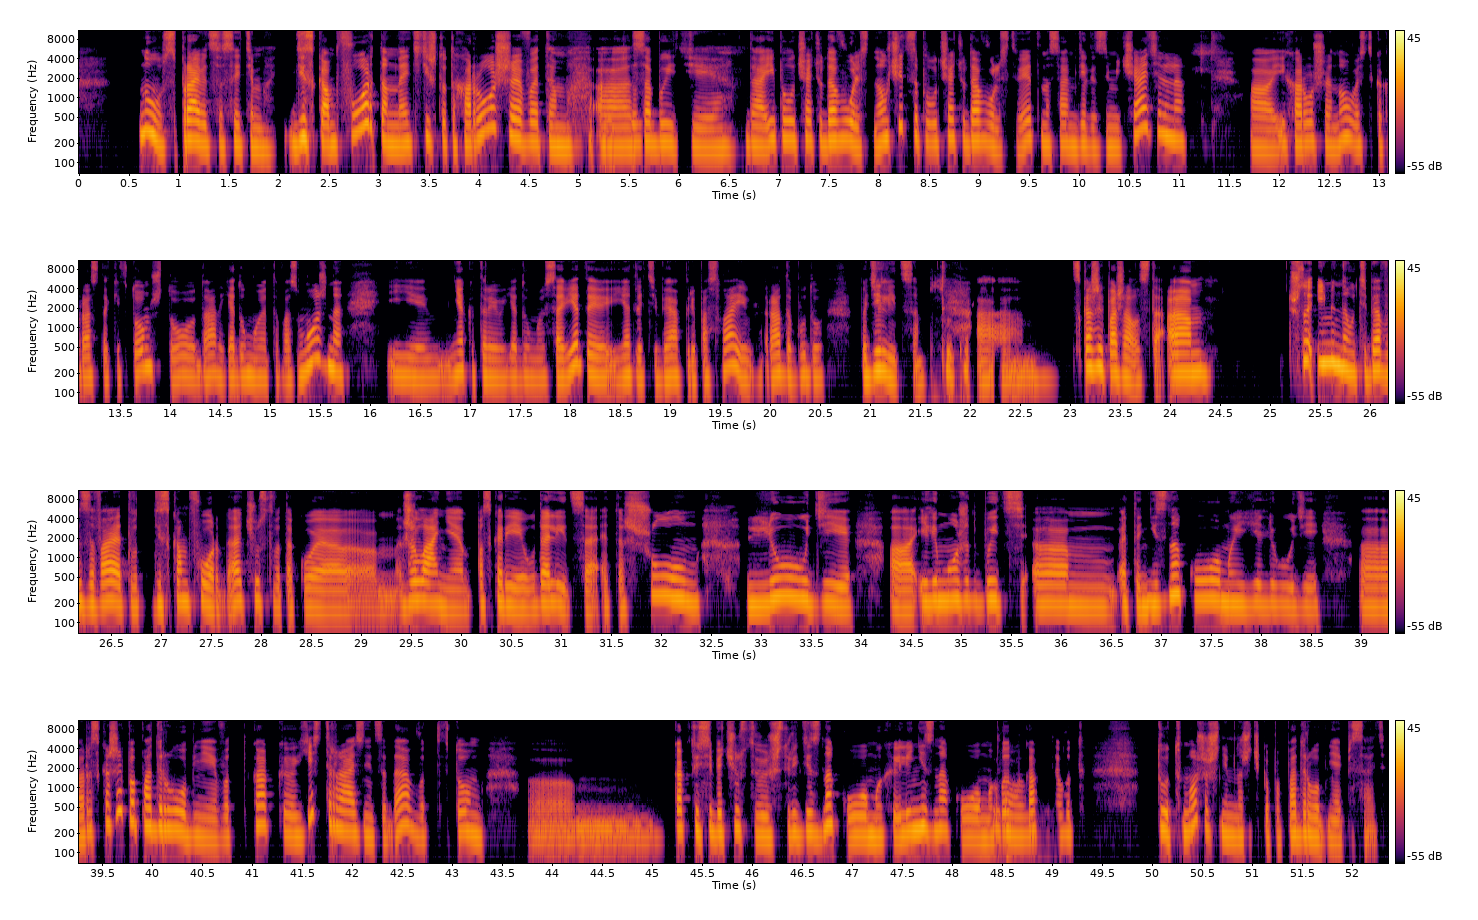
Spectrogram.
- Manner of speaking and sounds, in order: none
- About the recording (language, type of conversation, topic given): Russian, advice, Как справиться с чувством одиночества и изоляции на мероприятиях?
